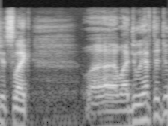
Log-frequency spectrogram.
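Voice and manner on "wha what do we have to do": mock French accent, lower and quieter. Mimicking bored European ennui in a movie: put-on French accent. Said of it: "that's my French accent".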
